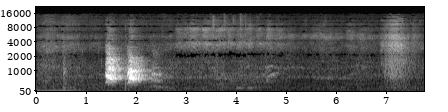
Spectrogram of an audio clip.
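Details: A Chihuahua and a dachshund: two strong, sharp barks close together, then low rustling and faint noises, and a soft sound near the end.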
